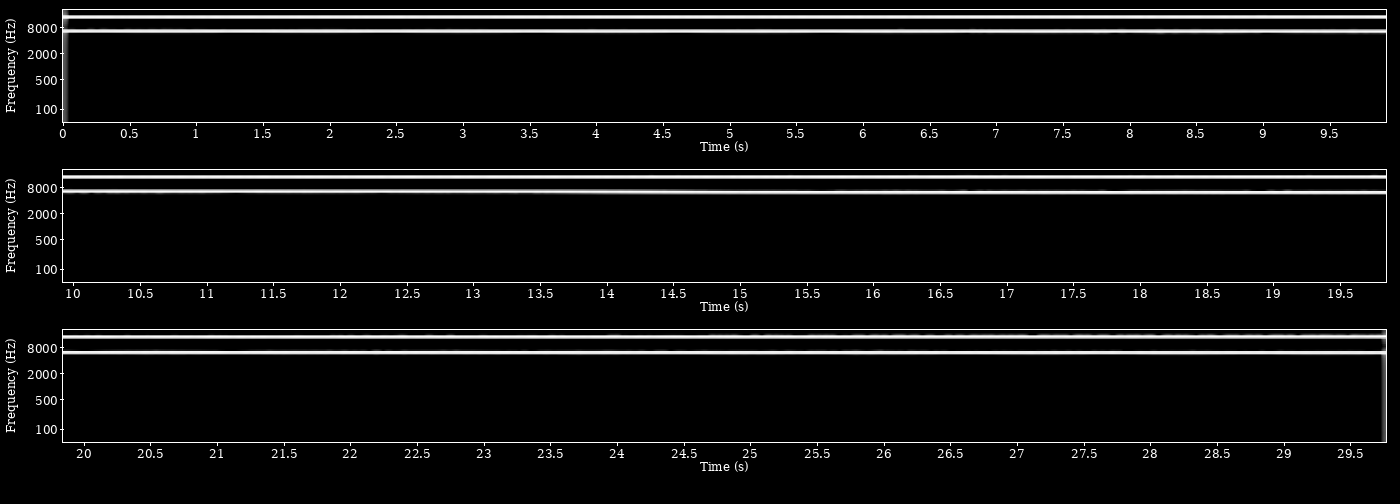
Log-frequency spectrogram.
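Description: A single pure high-pitched sine test tone, part of a loudspeaker frequency sweep, gliding very slowly and steadily downward in pitch at a constant loudness.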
